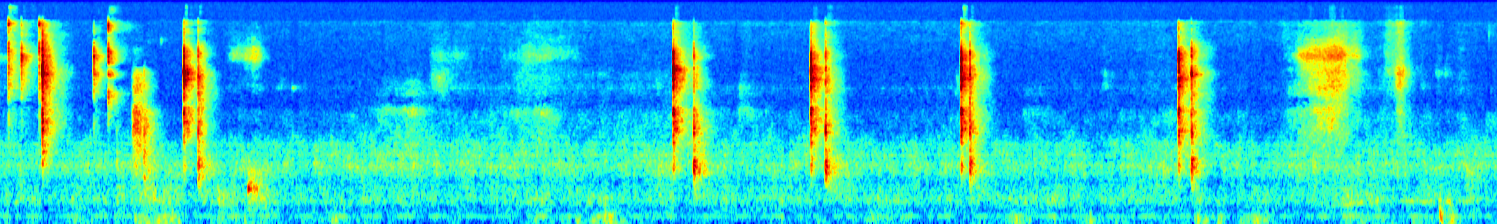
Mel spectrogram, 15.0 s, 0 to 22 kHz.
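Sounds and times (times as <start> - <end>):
soft rustle: 12.9 - 14.5.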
